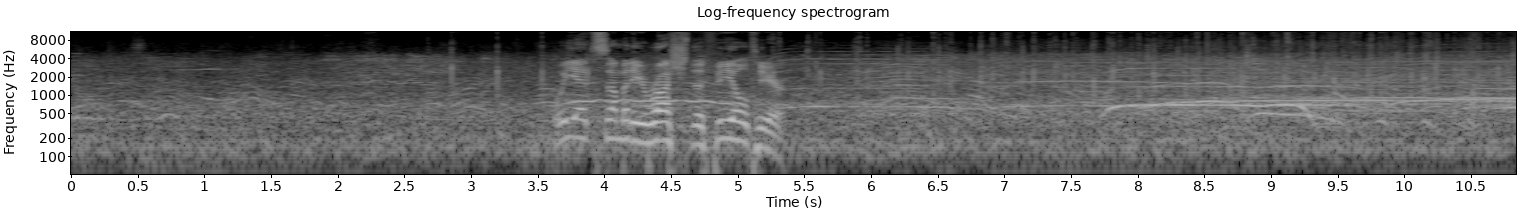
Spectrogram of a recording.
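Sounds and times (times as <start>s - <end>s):
stadium crowd applauding: 2.8s - 10.8s
speech: 3.6s - 5.5s
scattered cheers, shouts and whistles: 3.6s - 10.8s.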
